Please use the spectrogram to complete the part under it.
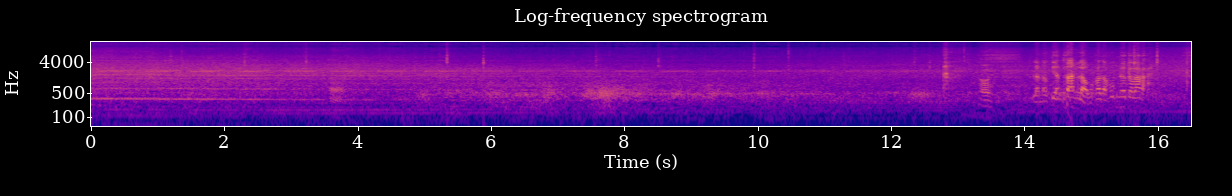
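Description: A pot of soup simmers and bubbles softly.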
